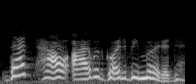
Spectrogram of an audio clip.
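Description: A haughty, genteel lady from an old radio drama. Her voice sits high and swings widely. It comes through thin and tinny, like an old broadcast. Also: very animated, brisk. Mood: anxious. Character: prim indignant genteel lady, Miss Abigail. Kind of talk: 1940s radio acting.

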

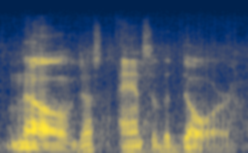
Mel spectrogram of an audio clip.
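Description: A man's voice: low voice, very animated, slow, gravelly, fairly bright tone, full character voice. An actor playing an exasperated, sarcastic middle-aged family father in a mid-century radio comedy, grumbling drily. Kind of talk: 1940s-50s radio sitcom acting. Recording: old radio recording with noise.

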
